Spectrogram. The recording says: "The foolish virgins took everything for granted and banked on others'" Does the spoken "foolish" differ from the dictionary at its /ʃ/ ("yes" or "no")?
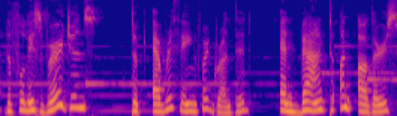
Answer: yes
